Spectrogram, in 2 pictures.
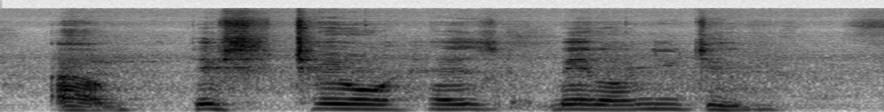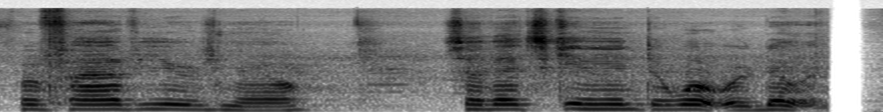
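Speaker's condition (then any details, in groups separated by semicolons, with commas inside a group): Cerebral palsy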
